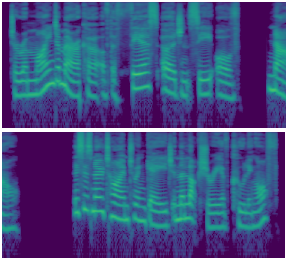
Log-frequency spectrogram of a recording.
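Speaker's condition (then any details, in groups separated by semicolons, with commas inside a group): No condition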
